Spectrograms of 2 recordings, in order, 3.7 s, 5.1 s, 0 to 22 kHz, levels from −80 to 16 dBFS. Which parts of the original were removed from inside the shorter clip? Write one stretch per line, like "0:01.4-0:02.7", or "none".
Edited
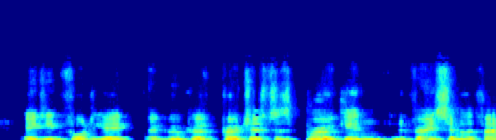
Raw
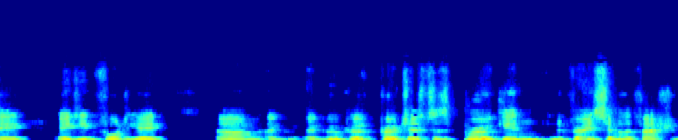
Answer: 0:01.3-0:02.3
